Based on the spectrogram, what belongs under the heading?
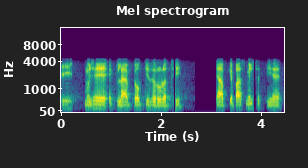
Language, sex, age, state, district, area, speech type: Urdu, male, 18-30, Uttar Pradesh, Saharanpur, urban, conversation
